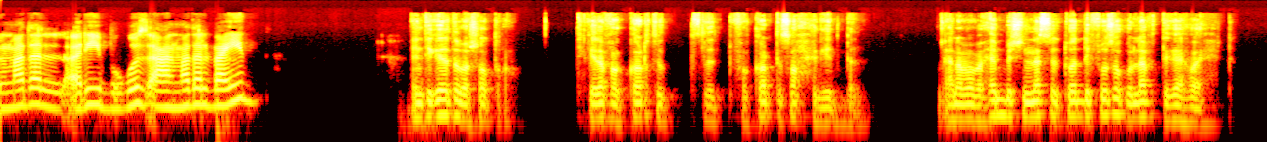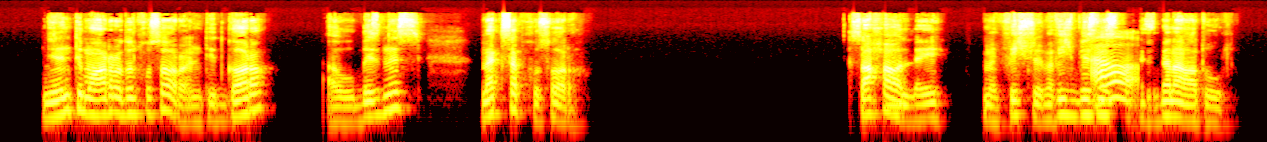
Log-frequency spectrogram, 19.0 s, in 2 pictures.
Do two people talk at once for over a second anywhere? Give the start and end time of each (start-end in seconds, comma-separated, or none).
none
